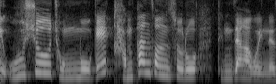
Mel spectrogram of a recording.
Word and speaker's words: 우슈: 진짜 은퇴라고 생각하면은 저도 모르게 자꾸 눈물이 나고 제가 마음은 아직 준비가 안 돼가지고 우슈가 저희 인생이기 때문에 우슬의 중국식 발음인 우슈.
